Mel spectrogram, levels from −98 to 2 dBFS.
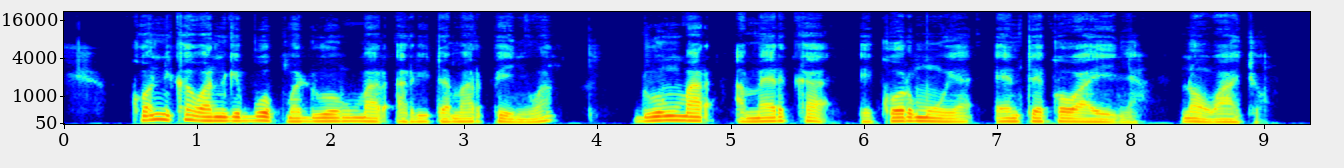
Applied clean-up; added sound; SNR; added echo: neural mask model Resemble Enhance denoiser.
